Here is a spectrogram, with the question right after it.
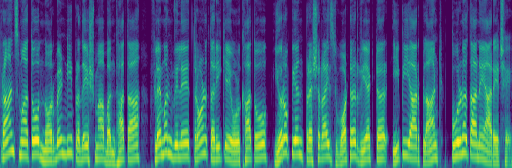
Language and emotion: Gujarati, neutral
